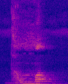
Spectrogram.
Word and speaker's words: धम्म: सूत्र नहीं कहेंगे, धर्म नहीं कहेंगे, क्या कहेंगे? धम्म। कोई बौद्ध का वाक्य सुना होगा ना, धम्म ऐसा होता है। सुत्त है कि नहीं, र नहीं उच्चारण करते वो लोग।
